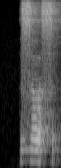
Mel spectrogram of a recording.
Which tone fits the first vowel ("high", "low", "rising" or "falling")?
low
